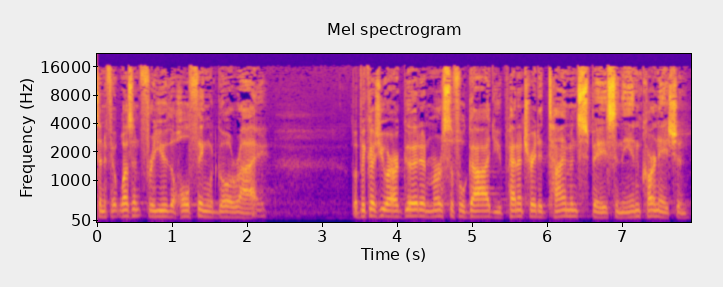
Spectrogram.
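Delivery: hushed, low pastoral prayer; a pastor praying for the church, low and hushed. Acted. Pastoral prayer before sermon.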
